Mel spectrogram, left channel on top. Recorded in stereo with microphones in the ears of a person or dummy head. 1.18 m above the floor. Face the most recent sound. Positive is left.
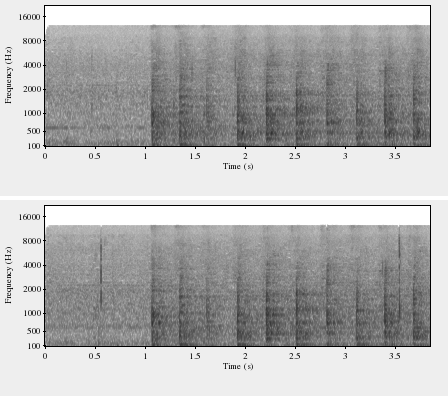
turn(degrees=0)  # may be behind; listen again after turning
